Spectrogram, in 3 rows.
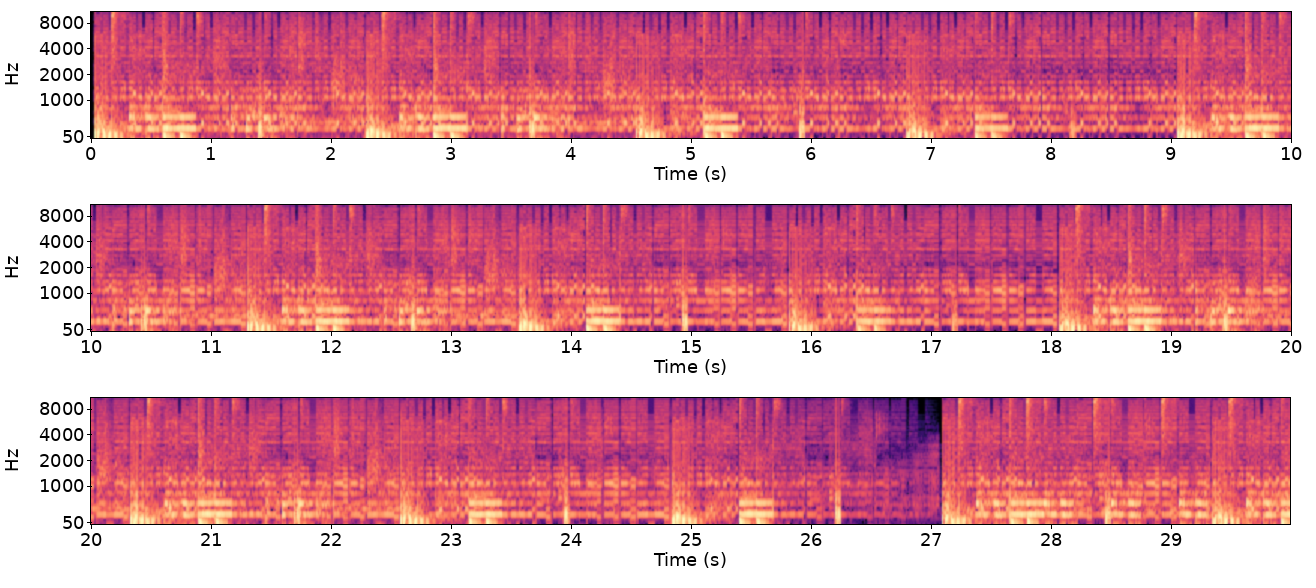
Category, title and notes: Music > Multiple instruments
Short Track #3058 (Industraumatic)
Noise, Underground, Games, Ambient, Sci-fi, Horror, Industrial, Soundtrack, Cyberpunk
